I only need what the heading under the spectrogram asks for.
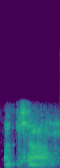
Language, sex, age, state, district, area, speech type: Hindi, male, 60+, Madhya Pradesh, Balaghat, rural, conversation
